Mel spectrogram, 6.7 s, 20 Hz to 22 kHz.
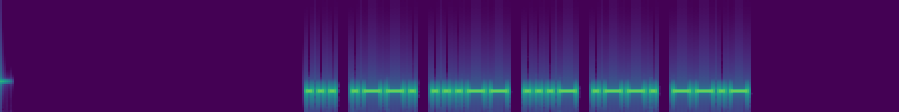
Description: Morse code, heard as a keyed tone, about 28 wpm, 700 Hz. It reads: SP3VPQ
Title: DXCC-100 Call Signs - 6 Characters - 28wpm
